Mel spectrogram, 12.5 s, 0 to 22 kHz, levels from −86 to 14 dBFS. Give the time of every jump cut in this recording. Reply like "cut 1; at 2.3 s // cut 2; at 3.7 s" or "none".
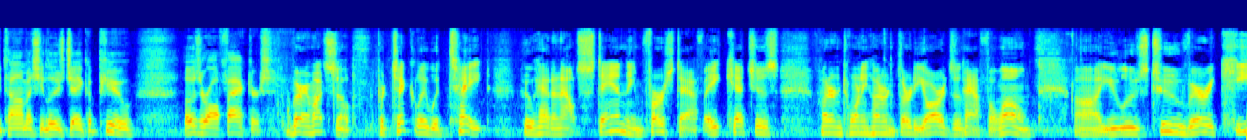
cut 1; at 9.6 s

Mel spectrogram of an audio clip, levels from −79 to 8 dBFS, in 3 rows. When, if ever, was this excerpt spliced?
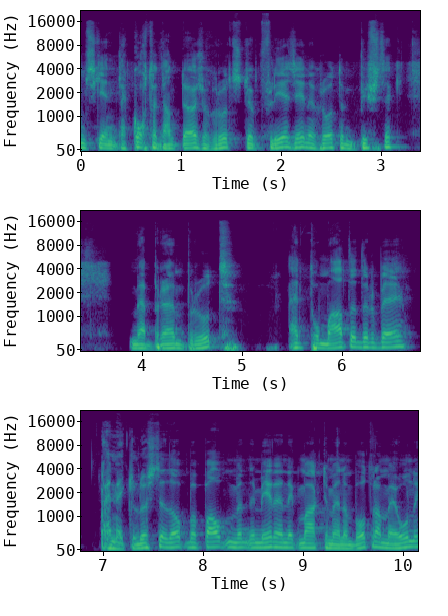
cut 1; at 5.4 s // cut 2; at 6.8 s

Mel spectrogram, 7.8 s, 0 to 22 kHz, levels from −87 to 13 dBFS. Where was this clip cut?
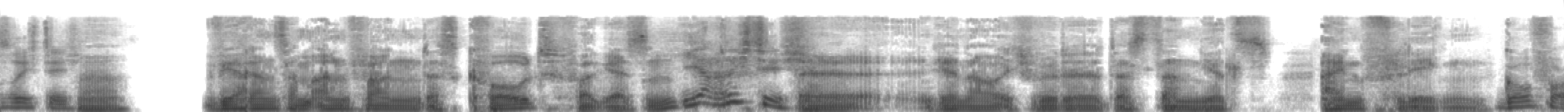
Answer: cut 1; at 1.2 s // cut 2; at 2.1 s // cut 3; at 6.6 s

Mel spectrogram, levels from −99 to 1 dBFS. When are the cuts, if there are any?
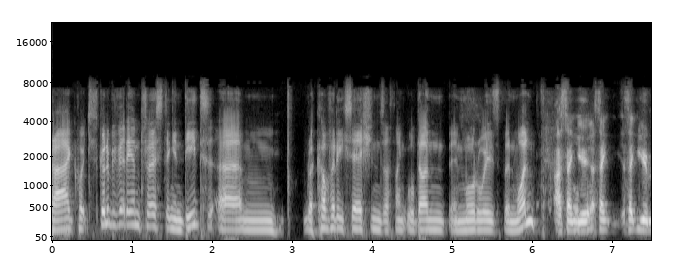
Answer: cut 1; at 4.6 s

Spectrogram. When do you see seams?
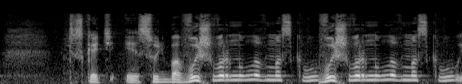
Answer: cut 1; at 3.2 s

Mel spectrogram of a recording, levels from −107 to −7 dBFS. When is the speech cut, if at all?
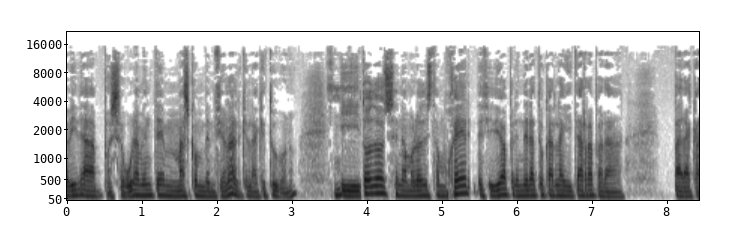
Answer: cut 1; at 3.9 s // cut 2; at 5.4 s

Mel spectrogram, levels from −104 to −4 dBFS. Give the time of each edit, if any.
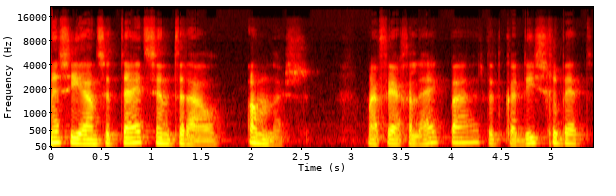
cut 1; at 1.8 s // cut 2; at 4.4 s

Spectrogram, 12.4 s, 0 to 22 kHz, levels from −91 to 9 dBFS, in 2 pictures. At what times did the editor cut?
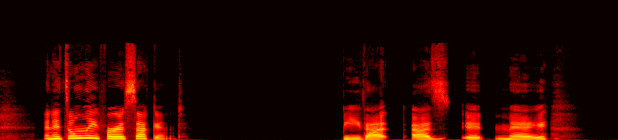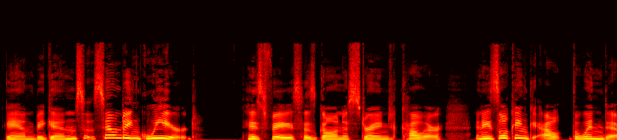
none

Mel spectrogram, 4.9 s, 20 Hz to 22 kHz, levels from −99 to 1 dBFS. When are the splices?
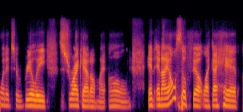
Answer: none

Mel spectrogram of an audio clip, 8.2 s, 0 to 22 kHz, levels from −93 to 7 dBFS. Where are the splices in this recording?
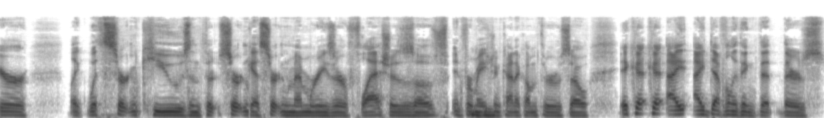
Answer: cut 1; at 2.5 s // cut 2; at 6.5 s

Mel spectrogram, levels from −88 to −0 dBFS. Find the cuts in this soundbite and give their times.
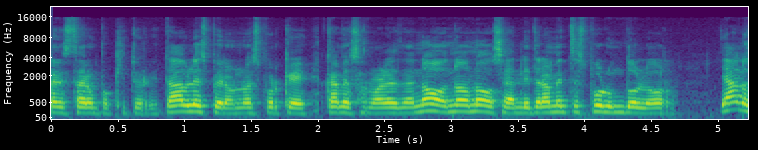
cut 1; at 2.0 s

